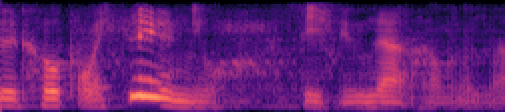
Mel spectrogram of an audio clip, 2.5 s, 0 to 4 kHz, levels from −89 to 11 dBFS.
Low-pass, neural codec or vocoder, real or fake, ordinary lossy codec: 3.6 kHz; codec, 24 kHz, 0.9 kbps, WavTokenizer, small release; fake; none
